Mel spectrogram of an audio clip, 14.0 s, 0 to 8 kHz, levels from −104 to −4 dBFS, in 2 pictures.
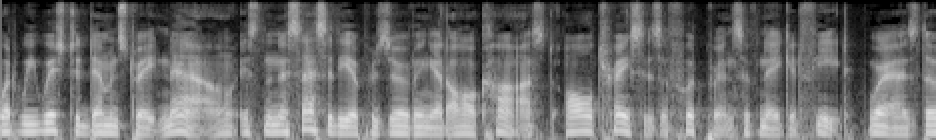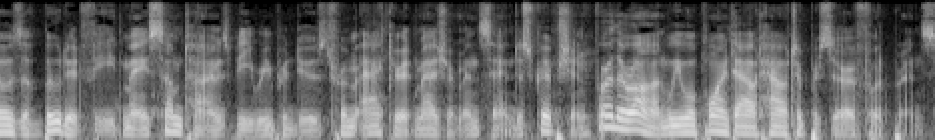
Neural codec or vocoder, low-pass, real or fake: vocoder, 22.05 kHz, 80 mel bands, Vocos; 7.2 kHz; fake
